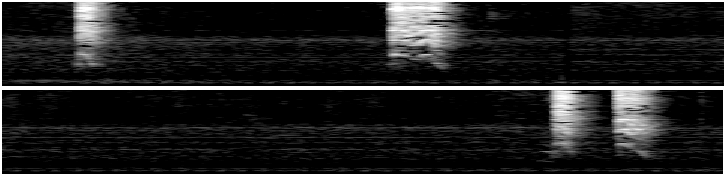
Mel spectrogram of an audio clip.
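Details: Bullfrog screaming during a fight with a rat: four short, harsh, broadband shrieks, two of them close together near the end, spaced by several seconds over a steady low hum.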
